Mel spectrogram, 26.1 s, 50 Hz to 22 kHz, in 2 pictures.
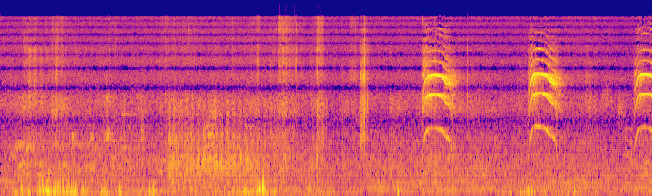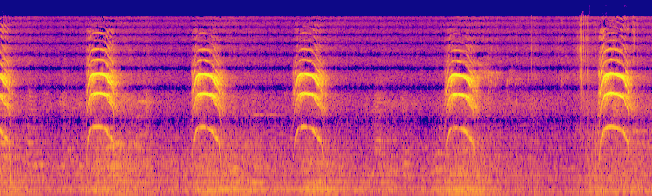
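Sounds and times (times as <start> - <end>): toucan calling: 10.6 - 11.3, 16.8 - 17.6, 18.9 - 19.7, 25.0 - 25.9.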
